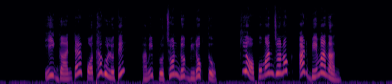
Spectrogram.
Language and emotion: Bengali, disgusted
